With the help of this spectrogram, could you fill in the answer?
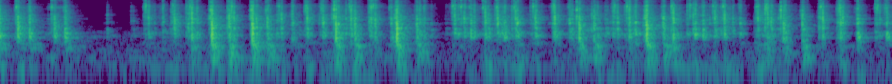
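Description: Rapid fingertip typing on a black Razer mechanical keyboard with plastic keycaps and clicky switches produces a dense stream of sharp, bright clicks with very little low end. Each click dies away almost instantly, and the typing pauses briefly twice before resuming at a steady fast pace.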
